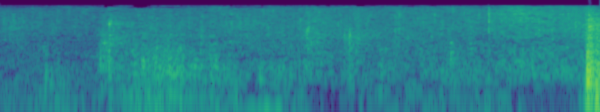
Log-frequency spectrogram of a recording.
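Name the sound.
heavy rain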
